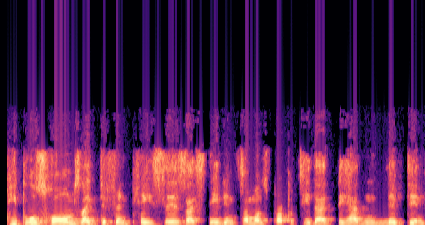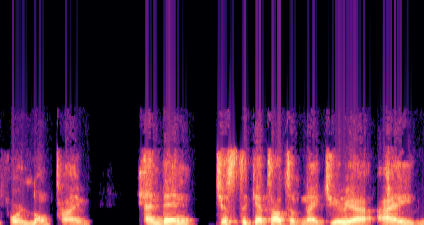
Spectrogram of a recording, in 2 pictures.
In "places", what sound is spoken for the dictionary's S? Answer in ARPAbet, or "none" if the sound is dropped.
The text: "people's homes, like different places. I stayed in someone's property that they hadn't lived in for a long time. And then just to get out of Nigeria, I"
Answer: S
